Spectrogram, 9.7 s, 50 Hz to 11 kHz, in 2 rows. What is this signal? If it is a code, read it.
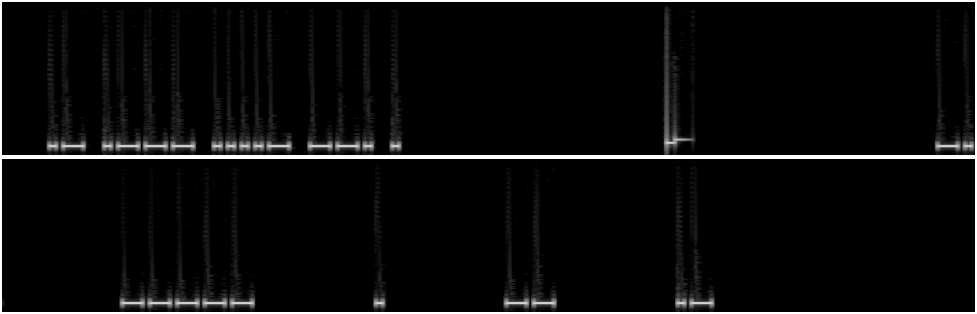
Morse code, heard as a keyed tone, about 36 wpm, spaced as for 18 wpm, 700 Hz. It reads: AJ4GE N0EMA
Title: USA Call Signs - 5 Characters - 6x Character Spacing - 35wpm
